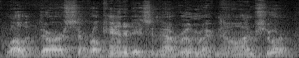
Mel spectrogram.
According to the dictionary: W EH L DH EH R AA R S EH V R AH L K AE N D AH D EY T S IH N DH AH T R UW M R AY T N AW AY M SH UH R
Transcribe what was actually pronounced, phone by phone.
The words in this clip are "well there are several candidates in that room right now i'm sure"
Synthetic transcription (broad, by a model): W EH L DH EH R AA R S EH V R AH L K AE N D AH D EY T S IH N DH AH T R UW M R AY T N AW AY M SH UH R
